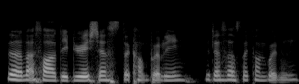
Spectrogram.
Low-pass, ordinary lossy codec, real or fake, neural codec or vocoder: none; none; fake; codec, 16 kHz, 1 kbps, FunCodec, trained on LibriTTS, 50 frames a second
